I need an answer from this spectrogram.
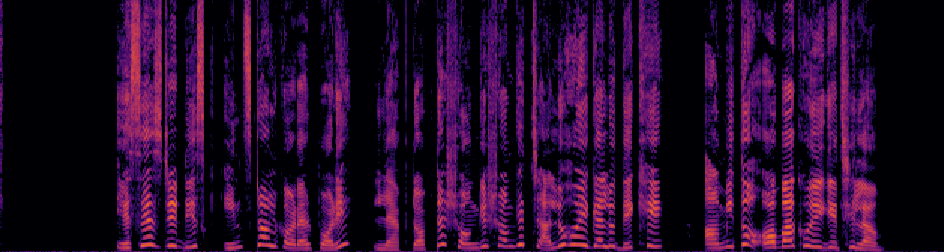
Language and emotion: Bengali, surprised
